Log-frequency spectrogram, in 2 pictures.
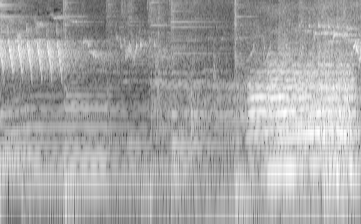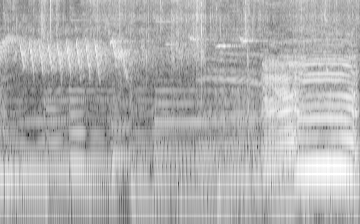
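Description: Two cow moos, one about two and a half seconds in and a shorter one near the end, over steady background music with bird chirps.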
